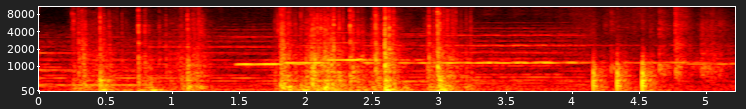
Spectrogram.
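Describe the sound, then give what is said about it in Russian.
A mother yanks at a bathroom door handle, making bursts of rattling thunks and knocks in uneven clusters while steady music tones play underneath. “Мать дергает ручку.”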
